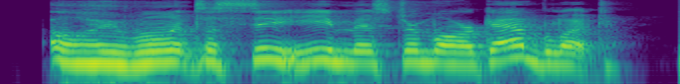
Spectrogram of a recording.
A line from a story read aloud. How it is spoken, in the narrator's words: growled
